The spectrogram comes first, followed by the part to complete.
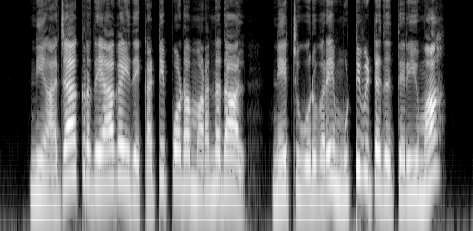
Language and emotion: Tamil, angry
